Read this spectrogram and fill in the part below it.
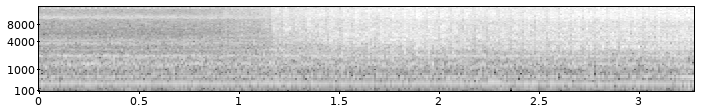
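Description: A dust extractor runs steadily during woodturning on a bowl with a rough side, its broadband whoosh swelling louder partway through and holding as an even, close roar with no talk.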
